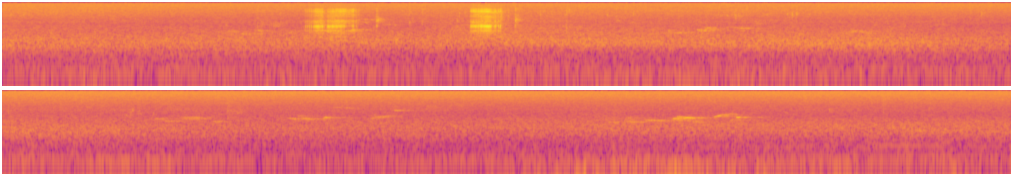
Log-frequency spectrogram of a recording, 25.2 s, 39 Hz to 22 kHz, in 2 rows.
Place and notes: Nyker Strandvej, Rønne, Denmark - Wind in pin tree woods
Wind sounds on pine trees canopy and trunk bending. Distant traffic and lawnmower.
Vent au sommet des pins et tronc se pliant. Bruit de trafic lointain et une tondeuse à gazon.
12 May 2017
